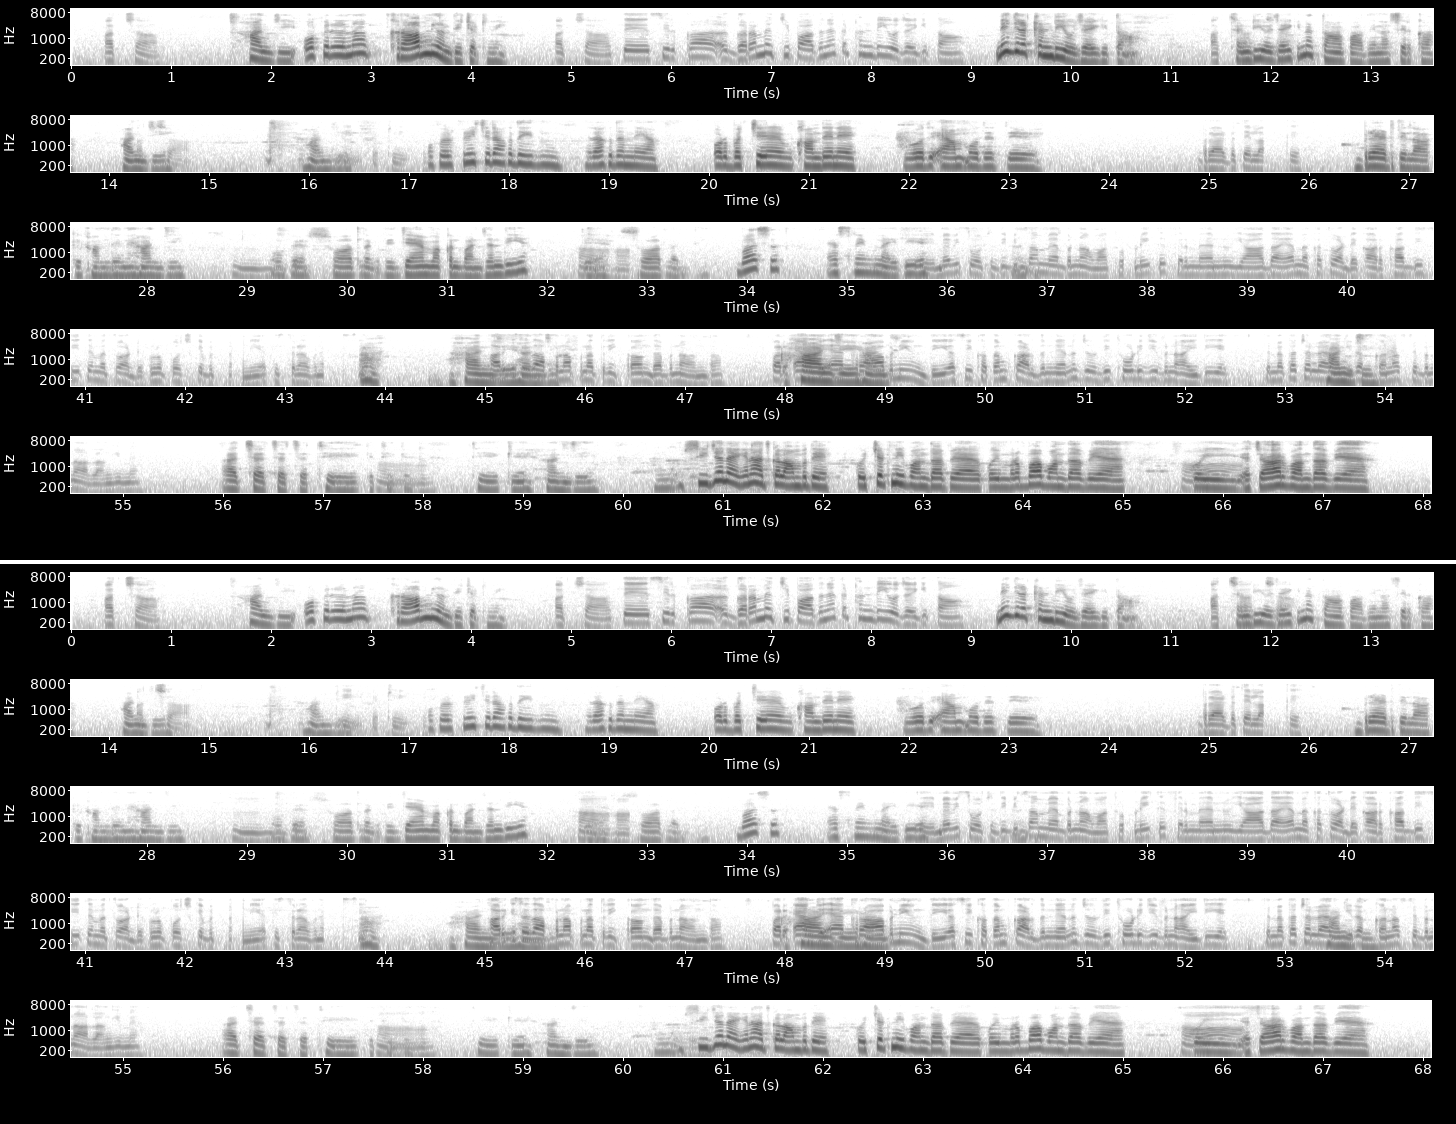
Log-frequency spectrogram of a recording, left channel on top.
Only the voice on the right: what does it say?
ਅੱਛਾ।
ਅੱਛਾ, ਤੇ ਸਿਰਕਾ ਗਰਮ ਵਿਚ ਪਾ ਦੇਣਾ ਕਿ ਠੰਡੀ ਹੋ ਜਾਵੇਗੀ ਤਾਂ।
ਅੱਛਾ
ਅੱਛਾ
ਅੱਛਾ ਠੀਕ ਹੈ ਠੀਕ ਹੈ
ਬਰੈਡ ਤੇ ਲਾ ਕੇ
ਹੂੰ
ਹਾਂ
ਹਾਂ
ਤੇ
ਮੈਂ ਵੀ ਸੋਚਦੀ ਪਈ
ਸਾਂ, ਮੈਂ ਬਣਾਵਾਂ ਥੋੜ੍ਹਾ ਥੋੜੀ ਕ, ਫੇਰ ਮੈਨੂੰ ਯਾਦ ਆਇਆ ਮੈਂ ਕਿਹਾ ਤੁਹਾਡੇ ਘਰ ਖਾਧੀ ਸੀ ਤੇ ਮੈਂ ਤੁਹਾਡੇ ਕੋਲੋਂ ਪੁੱਛ ਕੇ ਬਣ ਕਿਸ ਤਰ੍ਹਾਂ ਬਣਾ ਤੁਸੀਂ,
ਹਰ ਕਿਸੇ
ਦਾ ਆਪਣਾ-ਆਪਣਾ ਤਰੀਕਾ ਹੁੰਦਾ ਬਣਾਣ ਦਾ। ਪਰ
ਇੰਝ ਇਹ ਖ਼ਰਾਬ
ਨਹੀਂ ਹੁੰਦੀ, ਅਸੀਂ ਖ ਕਰ ਦਿੰਦੇ ਆ ਨਾ ਜਲਦੀ ਥੋੜ੍ਹੀ ਜਿਹੀ ਬਣਾਈ ਦੀ ਏ ਤੇ ਮੈਂ ਕਿਹਾ ਚੱਲ ਐਦਕੀ
ਰੱਖਣ ਨ ਤੇ ਬਣਾ ਲਾਗੀ ਮੈਂ
ਹਾਂ
ਅਤੇ
ਹਾਂ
